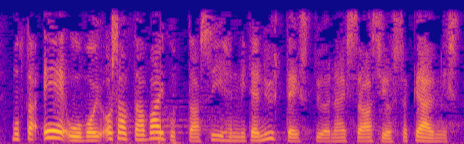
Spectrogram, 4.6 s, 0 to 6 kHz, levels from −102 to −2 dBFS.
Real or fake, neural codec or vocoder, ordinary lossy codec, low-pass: real; none; none; 5.4 kHz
